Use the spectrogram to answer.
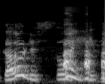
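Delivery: laughing, stretched-out pretend command; retold self-scolding, laughing. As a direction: order yourself drawn-out, tipping into a laugh. Retelling phone bopping her awake.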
